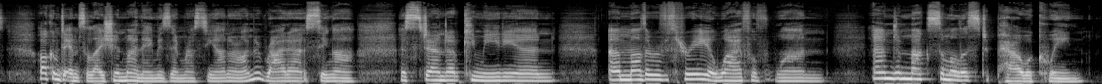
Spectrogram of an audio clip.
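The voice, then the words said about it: Saucy radio-presenter voice. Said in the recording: “I don't even think I ever did a proper radio voice ... my voice sounds quite saucy. Does it sound saucy?”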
